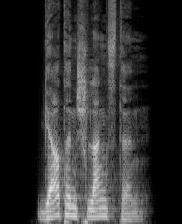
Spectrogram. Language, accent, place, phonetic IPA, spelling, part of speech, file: German, Germany, Berlin, [ˈɡɛʁtn̩ˌʃlaŋkstn̩], gertenschlanksten, adjective, De-gertenschlanksten.ogg
- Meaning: 1. superlative degree of gertenschlank 2. inflection of gertenschlank: strong genitive masculine/neuter singular superlative degree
